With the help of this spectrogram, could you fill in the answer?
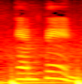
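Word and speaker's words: campaign: है नेक्स्ट है आपका कैंपेन कैंपेन में भी क्या है जी साइलेंट है क्योंकि ये एन से पहले आया हुआ है फिर है कं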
